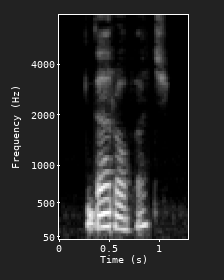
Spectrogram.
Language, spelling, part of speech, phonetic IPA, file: Polish, darować, verb, [daˈrɔvat͡ɕ], LL-Q809 (pol)-darować.wav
